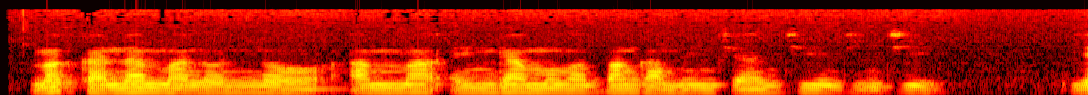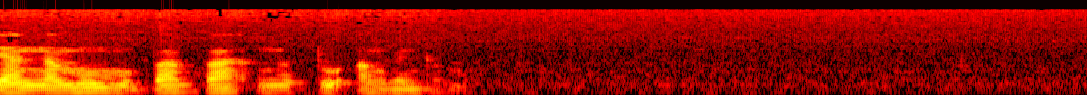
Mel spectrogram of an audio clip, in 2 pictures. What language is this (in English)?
Tuki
